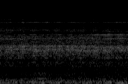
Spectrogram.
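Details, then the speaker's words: Model locomotive reversing through Kato turnouts treated with No-Ox-ID A Special onto yard track 1: faint continuous whir and gear chatter, no dropouts or stutters; running smoothly without cutting out. "Whoops, she's doing excellent. No cutting out, no problem."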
